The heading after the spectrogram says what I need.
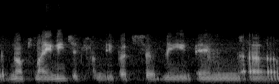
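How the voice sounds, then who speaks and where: A man speaks at a very deep, low pitch with a slight Welsh accent. Music plays in the background. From South Wales, Swansea. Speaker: singer. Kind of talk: interview. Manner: halting.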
